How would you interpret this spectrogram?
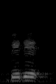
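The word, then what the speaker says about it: bidet: figuratively a young wench bidit commonly pronounced bidy a kind of tub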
